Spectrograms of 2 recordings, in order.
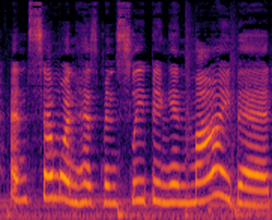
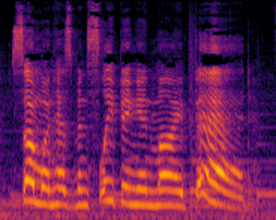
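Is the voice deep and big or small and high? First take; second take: small high; big deep. First: It is said in Baby Bear's tiny voice. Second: It is said in Papa Bear's big voice.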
